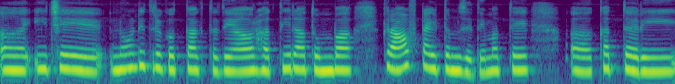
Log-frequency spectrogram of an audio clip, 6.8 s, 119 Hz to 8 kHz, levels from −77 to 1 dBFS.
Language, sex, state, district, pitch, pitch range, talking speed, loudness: Kannada, female, Karnataka, Dakshina Kannada, 245 Hz, 235-255 Hz, 95 wpm, -15 LUFS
